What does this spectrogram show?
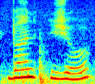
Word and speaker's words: bonjour: And it does sound a little weird how it's spelled like that, because it actually doesn't sound like that. Bonjour. bonjour. And instead of saying it like this, bonjour, it's actually bonjour with a short R.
